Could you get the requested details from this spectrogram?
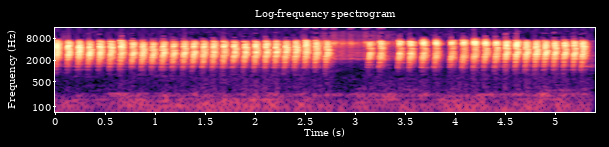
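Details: Prolific song of the cucak jenggot, or grey-cheeked bulbul, used to tutor other cage birds: a long fast series of harsh, buzzy high notes, briefly interrupted, then continuing at the same rapid pace.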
